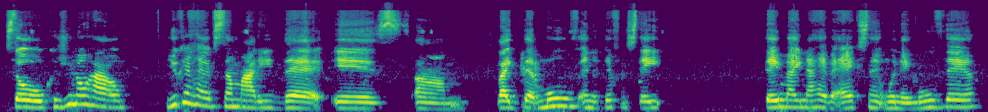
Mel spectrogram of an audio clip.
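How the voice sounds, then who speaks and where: A young woman hosting a casual panel discussion, relaxed and chatty, asking questions. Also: mid-range voice, measured pace, poor audio. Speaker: discussion host.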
